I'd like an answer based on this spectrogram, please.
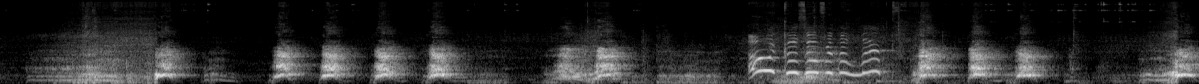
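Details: Padme, a female Great Dane, barks at a new Roomba she hates, following it around indoors; loud deep barks in quick, uneven bursts, with a brief warbling electronic beep from the robot vacuum midway and a person speaking.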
